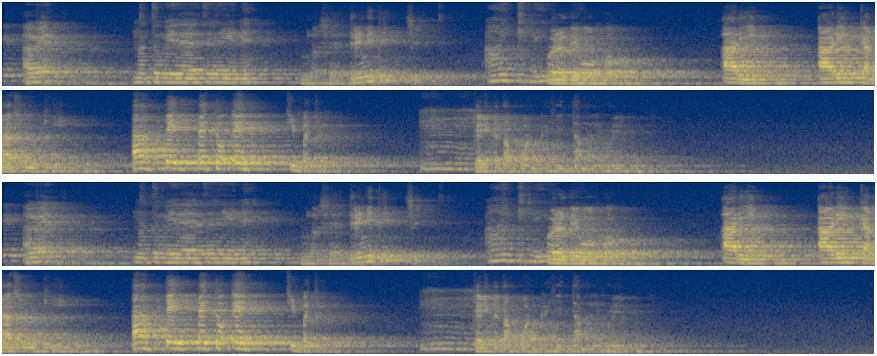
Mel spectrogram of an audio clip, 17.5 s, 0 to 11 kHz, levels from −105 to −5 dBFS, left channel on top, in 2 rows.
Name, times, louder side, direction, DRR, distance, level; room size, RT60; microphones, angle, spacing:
voice 1, 0.2-0.5 1.3-2.5 4.8-5.8 12.9-13.5, left 2 dB, 45° left, -3 dB, 1.4 m, -35 dB
voice 2, 3.0-3.9 5.4-6.2 7.2-7.6 8.1-9.4 10.0-11.2 11.6-12.0 13.4-15.0, equal, 10° right, -1 dB, 2.0 m, -27 dB
21.0 x 17.5 x 2.2 m, 2.1 s
head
